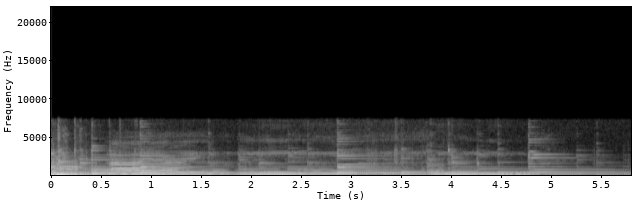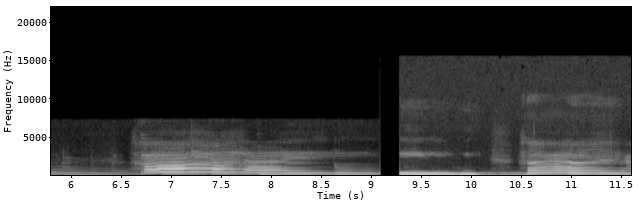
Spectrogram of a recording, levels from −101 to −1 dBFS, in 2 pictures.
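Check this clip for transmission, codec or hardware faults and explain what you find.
One fault is present. From the start until 9.29 s the sound is band-limited, with nothing above 7.2 kHz. It sits about 5 dB lower and carries a faint noise floor of its own, roughly 50 dB down. A 200 ms silence then gives way to a fuller, brighter sound. The likely cause is an input switched to a poorer device, a different microphone or headset profile with a narrower passband. Unlike a codec bandwidth drop, level, tone and background noise all change together at one clean break.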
